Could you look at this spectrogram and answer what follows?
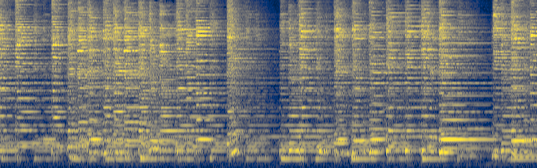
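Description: Viola caipira, the Brazilian ten-string folk guitar with steel strings in pairs, playing a fast instrumental solo picked with a plectrum. Many notes are sounded two at a time.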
